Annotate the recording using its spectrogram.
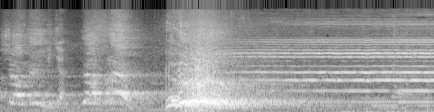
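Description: A group of men shouting a chant together, war-cry style: short shouts at first, a loud outburst about halfway through, then one long held cry.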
